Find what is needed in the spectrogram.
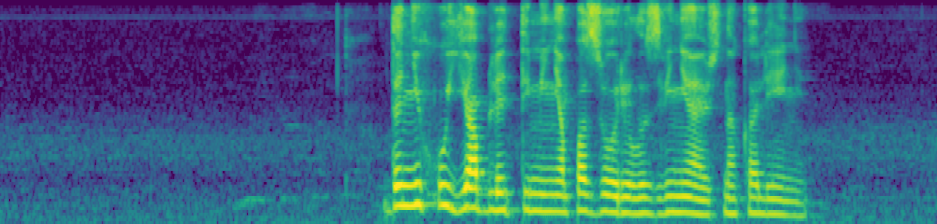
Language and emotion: Russian, angry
